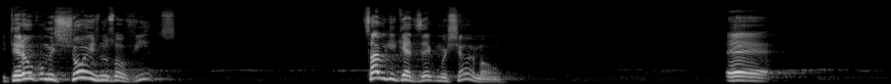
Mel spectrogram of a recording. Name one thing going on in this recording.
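A man speaks with animation into a microphone, in short bursts with pauses.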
